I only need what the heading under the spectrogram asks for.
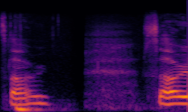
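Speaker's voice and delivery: giggling, words broken up by laughter. Apologizing to the others before continuing: laughing while talking. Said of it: "I'm laughing so much".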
